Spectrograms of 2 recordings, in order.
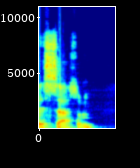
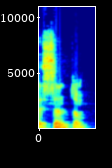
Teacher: The word began with a palatal, which amongst some peoples became a sibilant, while others remained an occlusive.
